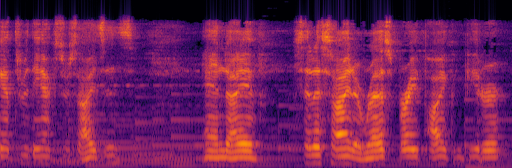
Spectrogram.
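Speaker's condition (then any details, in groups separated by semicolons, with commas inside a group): Cerebral palsy; stiff muscles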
